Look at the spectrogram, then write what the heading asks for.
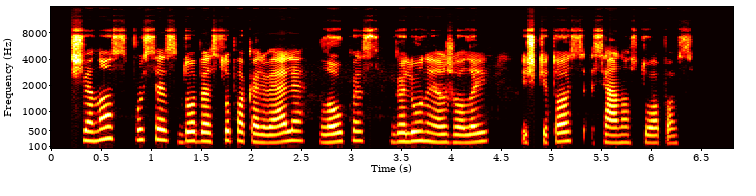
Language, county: Lithuanian, Utena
